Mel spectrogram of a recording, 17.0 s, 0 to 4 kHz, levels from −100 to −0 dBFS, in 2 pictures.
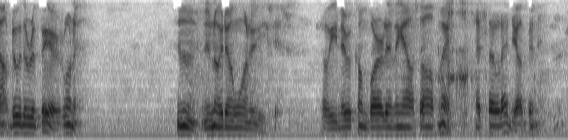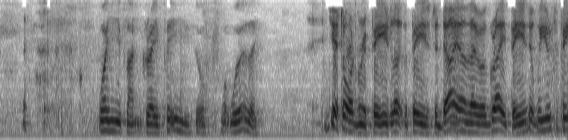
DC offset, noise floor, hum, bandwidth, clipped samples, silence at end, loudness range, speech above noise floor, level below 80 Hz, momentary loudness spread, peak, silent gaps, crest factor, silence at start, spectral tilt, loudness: under 0.1%; -47 dBFS; none; 4 kHz; under 0.1%; 0 s; 7 LU; 29 dB; -64 dBFS; 18 LU; -2 dBFS; none; 18 dB; 0 s; -9.5 dB/octave; -18 LUFS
